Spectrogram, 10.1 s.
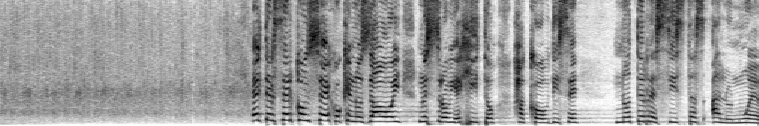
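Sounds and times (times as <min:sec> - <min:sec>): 
audience applause: 0:00.0 - 0:04.6
speech: 0:03.4 - 0:10.1.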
